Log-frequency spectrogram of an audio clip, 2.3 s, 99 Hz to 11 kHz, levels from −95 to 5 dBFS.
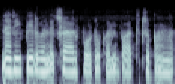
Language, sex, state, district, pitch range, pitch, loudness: Tamil, female, Tamil Nadu, Namakkal, 200-210 Hz, 205 Hz, -14 LUFS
